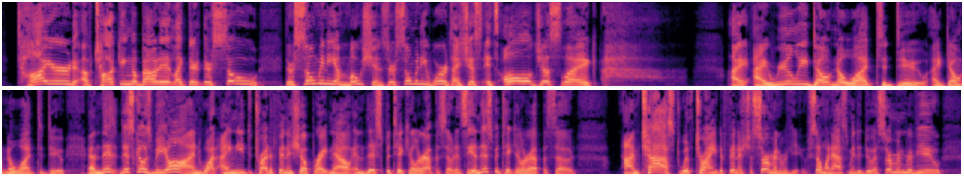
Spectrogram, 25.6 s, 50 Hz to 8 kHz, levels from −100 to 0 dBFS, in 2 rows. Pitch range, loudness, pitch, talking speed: 195-265 Hz, -22 LUFS, 225 Hz, 185 wpm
